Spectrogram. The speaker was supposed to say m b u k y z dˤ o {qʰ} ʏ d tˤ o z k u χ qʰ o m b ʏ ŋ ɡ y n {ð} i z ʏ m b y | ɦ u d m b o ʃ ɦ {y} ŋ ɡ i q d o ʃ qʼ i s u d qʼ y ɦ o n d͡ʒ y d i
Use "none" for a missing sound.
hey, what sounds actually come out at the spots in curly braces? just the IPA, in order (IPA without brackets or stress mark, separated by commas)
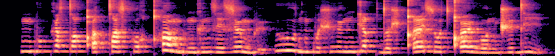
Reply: qʼ, z, y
